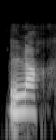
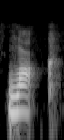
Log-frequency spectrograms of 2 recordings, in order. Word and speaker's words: Loch: to the English word Loch. You might be tempted pronounce it like a K, lock. But it's softer like loch.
